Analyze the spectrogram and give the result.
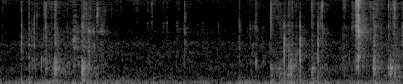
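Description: A small metal blade shaves and scrapes curls off a hand-sized, solid grey soap bar with a cream-white core, held in one hand. Soft, bright, crinkly scraping bursts come at an irregular pace over a quiet, low background hiss, with a sharper, louder scrape near the end.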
